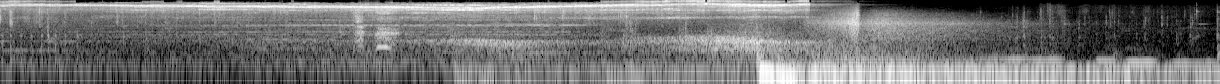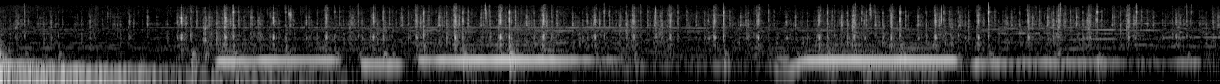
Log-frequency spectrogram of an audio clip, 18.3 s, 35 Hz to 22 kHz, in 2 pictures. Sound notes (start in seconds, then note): 4.0 wind howling; 6.1 dramatic orchestral music; 8.3 Emma humming; 8.3 soft Victorian music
